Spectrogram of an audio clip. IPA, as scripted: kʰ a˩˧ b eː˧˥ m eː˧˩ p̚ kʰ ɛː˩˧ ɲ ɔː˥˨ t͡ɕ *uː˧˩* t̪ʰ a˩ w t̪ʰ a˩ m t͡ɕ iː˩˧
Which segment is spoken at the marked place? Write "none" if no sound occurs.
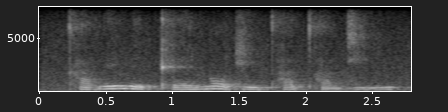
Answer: uː˧˩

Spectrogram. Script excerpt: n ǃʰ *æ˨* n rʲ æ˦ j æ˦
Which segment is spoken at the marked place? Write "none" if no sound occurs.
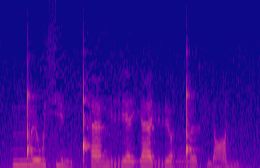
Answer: æ˦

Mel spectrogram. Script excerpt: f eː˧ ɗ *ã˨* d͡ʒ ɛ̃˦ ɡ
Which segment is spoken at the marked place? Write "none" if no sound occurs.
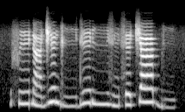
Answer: ã˨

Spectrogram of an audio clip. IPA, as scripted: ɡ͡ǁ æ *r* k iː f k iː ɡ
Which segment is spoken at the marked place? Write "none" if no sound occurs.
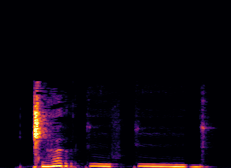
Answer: r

